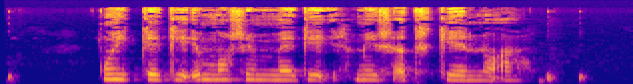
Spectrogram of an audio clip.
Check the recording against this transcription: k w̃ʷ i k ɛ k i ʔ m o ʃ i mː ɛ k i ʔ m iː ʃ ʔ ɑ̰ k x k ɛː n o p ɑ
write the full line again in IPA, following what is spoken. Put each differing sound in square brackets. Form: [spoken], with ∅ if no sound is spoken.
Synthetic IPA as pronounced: k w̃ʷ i k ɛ k i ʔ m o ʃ i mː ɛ k i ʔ m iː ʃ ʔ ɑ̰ k [χ] k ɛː n o [ʔ] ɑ

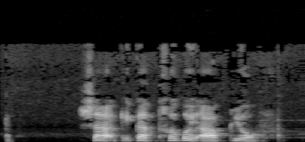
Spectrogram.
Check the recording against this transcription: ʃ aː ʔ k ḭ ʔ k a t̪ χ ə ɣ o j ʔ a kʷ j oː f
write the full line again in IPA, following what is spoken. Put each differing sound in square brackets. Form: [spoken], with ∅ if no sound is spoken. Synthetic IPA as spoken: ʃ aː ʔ k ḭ ʔ k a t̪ χ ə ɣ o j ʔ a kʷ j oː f

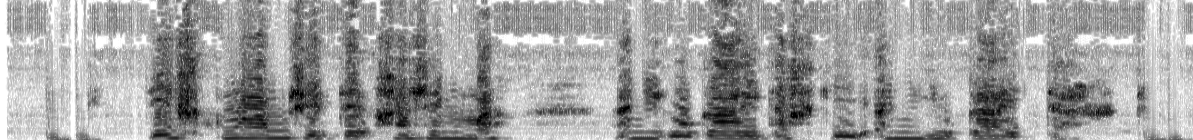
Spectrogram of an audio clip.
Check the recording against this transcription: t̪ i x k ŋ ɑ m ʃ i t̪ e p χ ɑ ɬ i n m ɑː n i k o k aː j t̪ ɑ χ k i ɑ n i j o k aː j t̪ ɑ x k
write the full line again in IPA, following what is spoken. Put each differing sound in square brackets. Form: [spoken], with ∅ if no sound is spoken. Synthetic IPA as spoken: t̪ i [χ] k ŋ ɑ m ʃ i t̪ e p χ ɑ ɬ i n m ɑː n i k o k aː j t̪ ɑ χ k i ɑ n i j o k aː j t̪ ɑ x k

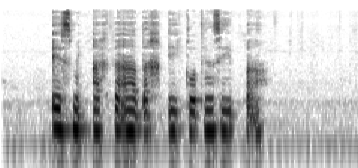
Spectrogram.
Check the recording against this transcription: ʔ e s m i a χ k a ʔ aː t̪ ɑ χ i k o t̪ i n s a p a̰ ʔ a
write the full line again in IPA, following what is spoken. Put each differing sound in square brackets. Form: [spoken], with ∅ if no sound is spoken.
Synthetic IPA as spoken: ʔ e s m i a [x] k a ʔ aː t̪ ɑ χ i k o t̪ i n s [i] p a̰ ʔ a

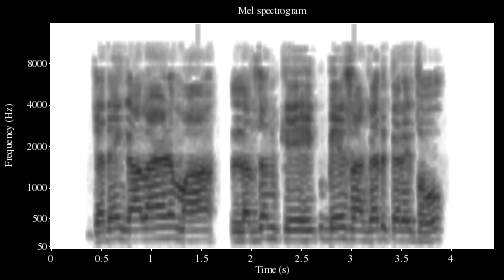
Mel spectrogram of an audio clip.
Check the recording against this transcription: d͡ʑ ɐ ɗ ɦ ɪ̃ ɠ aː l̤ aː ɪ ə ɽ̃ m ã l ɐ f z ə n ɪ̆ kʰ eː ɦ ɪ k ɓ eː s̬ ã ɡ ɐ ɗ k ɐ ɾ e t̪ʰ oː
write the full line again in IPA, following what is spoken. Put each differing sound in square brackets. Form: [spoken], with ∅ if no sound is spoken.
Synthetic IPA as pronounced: d͡ʑ ɐ ɗ ɦ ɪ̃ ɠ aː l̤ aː ɪ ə ɽ̃ m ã l ɐ f z ə n ɪ̆ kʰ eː ɦ ɪ k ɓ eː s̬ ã ɡ ɐ ɗ k ɐ ɾ e t̪ʰ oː

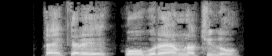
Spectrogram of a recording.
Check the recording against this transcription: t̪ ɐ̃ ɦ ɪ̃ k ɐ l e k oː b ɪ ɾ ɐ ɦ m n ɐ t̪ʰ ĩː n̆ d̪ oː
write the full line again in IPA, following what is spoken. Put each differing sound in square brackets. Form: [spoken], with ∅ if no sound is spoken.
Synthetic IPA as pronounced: t̪ ɐ̃ ɦ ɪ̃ k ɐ [ɾ] e k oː b ɪ ɾ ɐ ɦ m n ɐ t̪ʰ ĩː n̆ d̪ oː

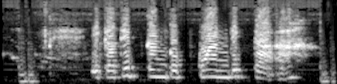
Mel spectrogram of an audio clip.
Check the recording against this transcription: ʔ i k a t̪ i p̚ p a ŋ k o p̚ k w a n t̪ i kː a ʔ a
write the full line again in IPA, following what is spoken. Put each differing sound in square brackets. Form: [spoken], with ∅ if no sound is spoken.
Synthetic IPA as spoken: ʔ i k a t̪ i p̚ [k] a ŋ k o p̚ k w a n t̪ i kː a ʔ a

